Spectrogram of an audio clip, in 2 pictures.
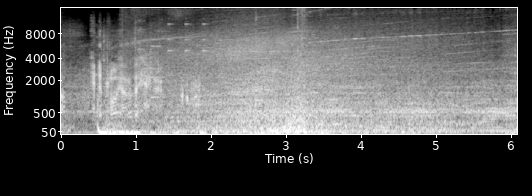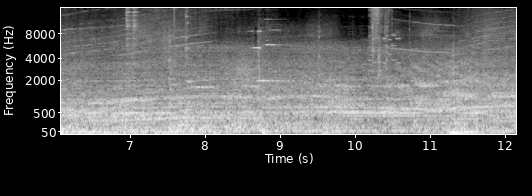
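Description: Starfighter launching from a hangar in the video game Star Wars Squadrons, a loud rumbling engine roar that swells early and then settles into a sustained whine, with a voice speaking over it.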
